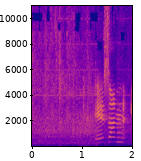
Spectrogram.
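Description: A woman speaks through a microphone and loudspeakers.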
